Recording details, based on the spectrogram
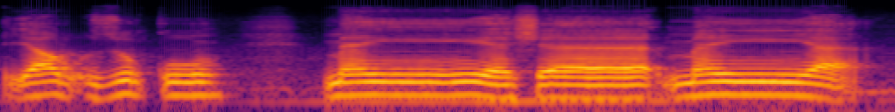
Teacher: nun mati bertemu dengan ya, hukumnya adalah idgham ma'al gunnah.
